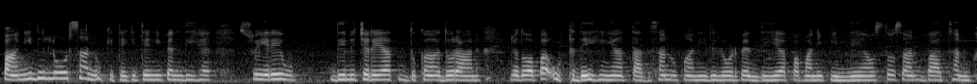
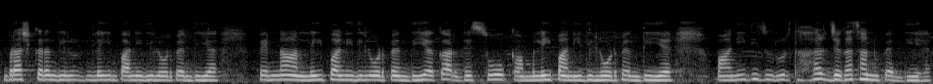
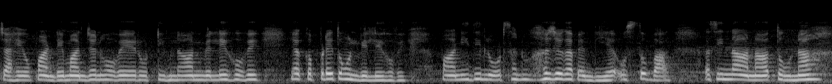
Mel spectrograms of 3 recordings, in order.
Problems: constant background noise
